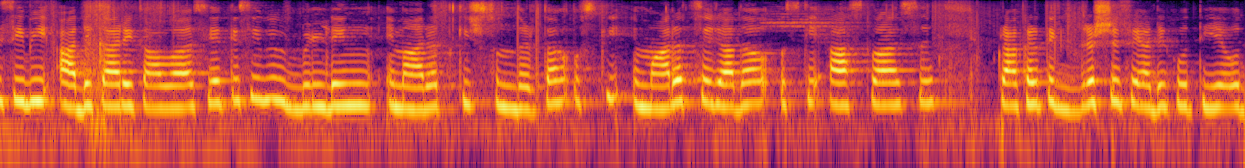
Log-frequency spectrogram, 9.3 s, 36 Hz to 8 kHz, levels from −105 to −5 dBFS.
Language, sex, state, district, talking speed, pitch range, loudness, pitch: Hindi, female, Uttar Pradesh, Varanasi, 160 wpm, 260-300 Hz, -16 LUFS, 275 Hz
